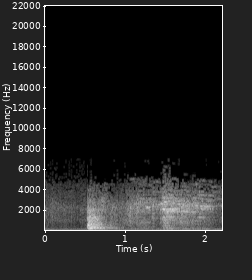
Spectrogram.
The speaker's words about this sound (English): The pitcher explodes into a million fragments.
